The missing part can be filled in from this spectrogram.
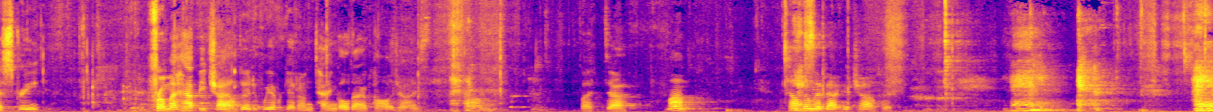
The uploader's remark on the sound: Recorded Live at The Torah Center ATL.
